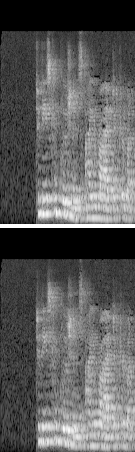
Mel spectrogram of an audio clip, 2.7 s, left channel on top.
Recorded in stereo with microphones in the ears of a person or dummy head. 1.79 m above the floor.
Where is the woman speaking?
80° left, 5.5 m; by 2.6 s 60° left (ahead or behind), 7 m.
